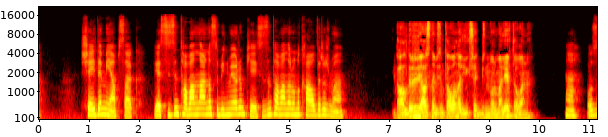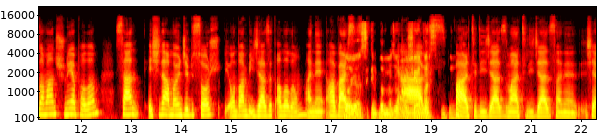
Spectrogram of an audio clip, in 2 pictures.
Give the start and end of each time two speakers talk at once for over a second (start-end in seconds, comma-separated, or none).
18.3-19.6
